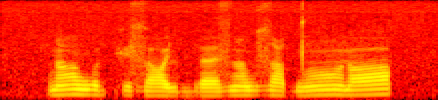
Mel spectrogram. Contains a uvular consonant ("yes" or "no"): no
